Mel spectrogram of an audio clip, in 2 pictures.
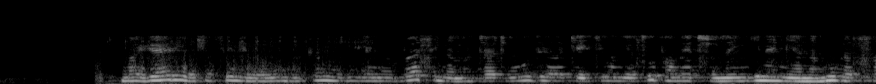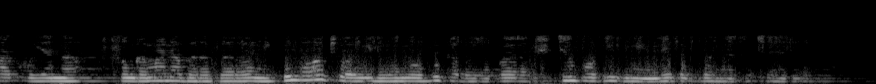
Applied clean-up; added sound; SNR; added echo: neural separator model SepFormer DNS4.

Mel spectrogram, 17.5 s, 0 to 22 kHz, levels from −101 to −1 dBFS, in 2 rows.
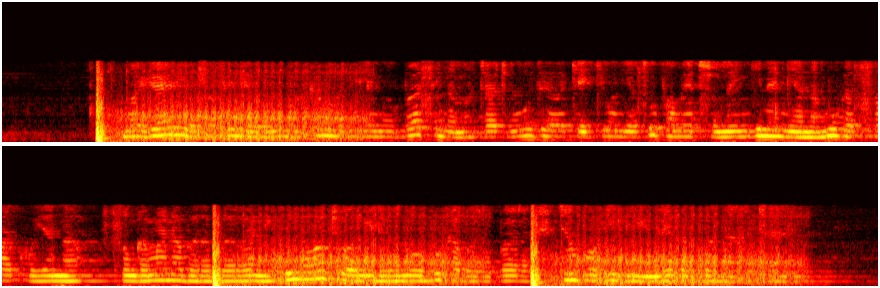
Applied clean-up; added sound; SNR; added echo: none; Fire; -2 dB; reverberation time 1.2 s.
